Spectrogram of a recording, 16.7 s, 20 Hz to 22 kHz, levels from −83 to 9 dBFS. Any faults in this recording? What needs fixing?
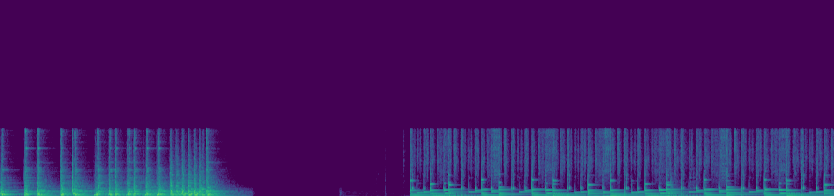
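A long network dropout, likely from packets ceasing to arrive, hits 5.04 to 6.84 s. The receiver stretches the last sound into a short fading buzz, then leaves near silence, and about a second of audio is never heard. To prevent it, stabilise the network link or add redundancy such as forward error correction so brief outages can be recovered.

Jitter buffer speed-up follows as the buffer, overfilled by roughly 0.7 s of delayed packets arriving together, trims pitch-period-sized pieces. It runs at 115% speed from 6.92 to 10.82 s and at 110% from 11.24 to 11.67 s and 12.33 to 13.04 s, sounding hurried at unchanged pitch. To prevent it, tune the jitter buffer to drain excess delay more gently over a longer span.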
